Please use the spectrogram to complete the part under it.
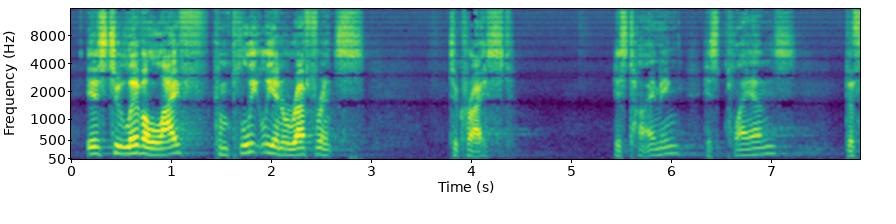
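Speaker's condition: No condition

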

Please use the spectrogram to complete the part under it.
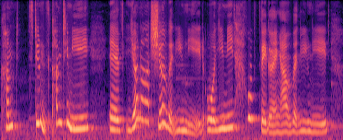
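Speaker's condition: Hearing loss with cochlear implants; bilateral cochlear implants, first implant at age 18, not born deaf, born with some hearing, formerly FM systems with hearing aids; pretty good speech and listening comprehension in childhood, kept on speech path

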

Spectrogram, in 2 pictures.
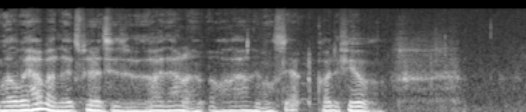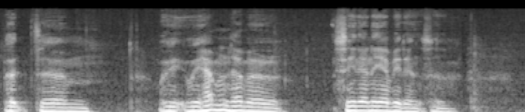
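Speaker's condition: Parkinson's; diagnosed about 4 years ago

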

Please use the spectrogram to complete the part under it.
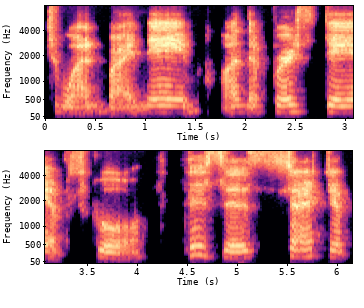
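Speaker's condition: ALS, primary lateral sclerosis

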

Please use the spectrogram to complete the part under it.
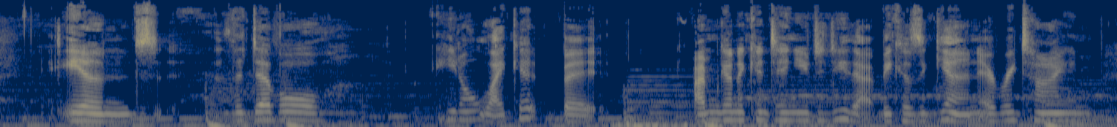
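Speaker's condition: No condition

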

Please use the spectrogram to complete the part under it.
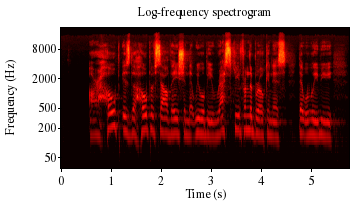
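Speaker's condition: No condition

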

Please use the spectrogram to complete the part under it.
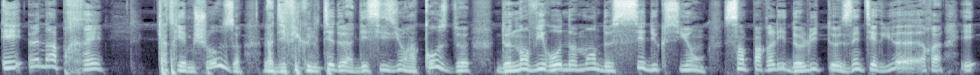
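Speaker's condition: No condition

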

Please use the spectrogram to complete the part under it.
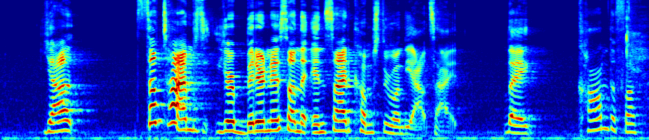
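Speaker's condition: No condition

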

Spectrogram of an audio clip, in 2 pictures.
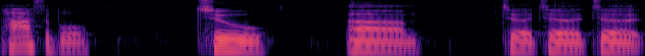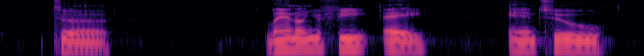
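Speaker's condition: Stutter; childhood stutter, pulled from class for speech therapy several times weekly in 4th-5th grade, college speaking classes; stutter still comes daily, even now, controlled by stopping, slowing down, pivoting, feels it coming; once violent stutter, brain and mouth out of sync, techniques for hard p and d, slowed pace; repeated sounds, blocks

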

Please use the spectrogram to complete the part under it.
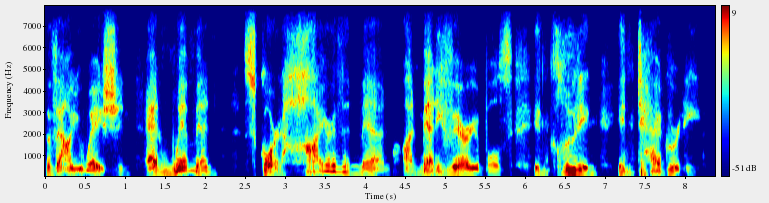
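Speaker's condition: Spasmodic dysphonia; on Botox treatment

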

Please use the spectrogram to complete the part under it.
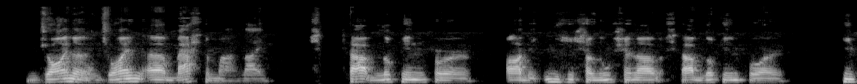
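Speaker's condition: Cleft palate; speech impediment since birth

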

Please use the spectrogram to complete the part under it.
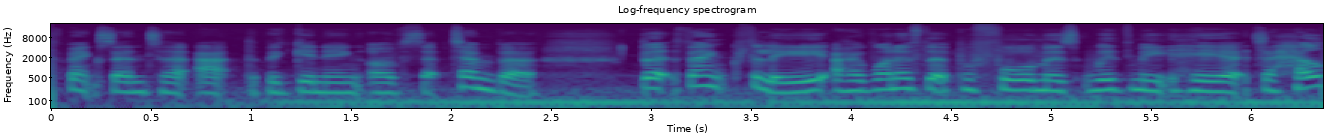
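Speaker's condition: No condition

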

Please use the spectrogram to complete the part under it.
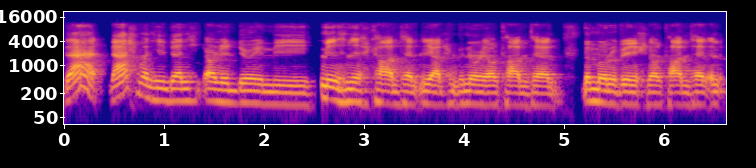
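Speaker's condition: Bilateral cleft lip; congenital bilateral

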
